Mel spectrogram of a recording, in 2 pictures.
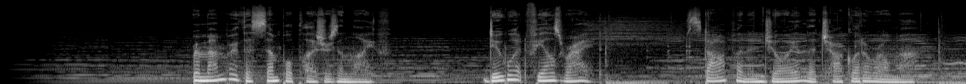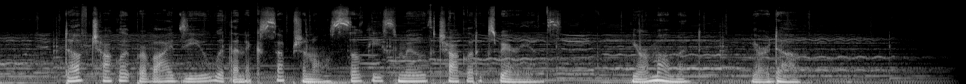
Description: Female Voice Over, Dan Wachs Talent Agency.
Warm, Friendly, Conversational
Sensual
